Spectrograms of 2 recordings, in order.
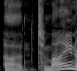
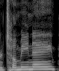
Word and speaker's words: Tomine: It's called Shortcomings by Adrian Tomine or Tomine. He kind of goes back and forth on how his last name is pronounced.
